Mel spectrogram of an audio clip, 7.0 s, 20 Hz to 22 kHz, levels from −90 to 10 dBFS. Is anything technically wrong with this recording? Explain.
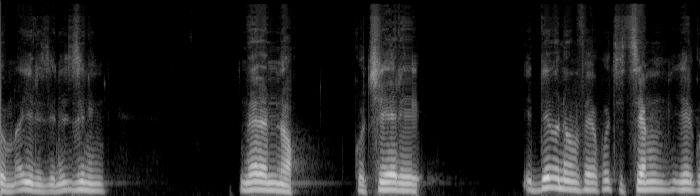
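Yes. At 0.65 to 0.73 s and again at 2.71 to 2.77 s the speech briefly smears and wobbles, as if a sliver of sound is stretched over a hole. This is short concealed packet loss: 20 to 40 ms of audio arrived too late, and the receiver continued the previous sound before blending back.

From 4.05 to 4.60 s the speech turns choppy, with pieces dropping out. This is repeated packet loss (robotic sound): about a dozen closely spaced holes, the longest 57 ms, were patched one after another, so roughly half that stretch is synthesised rather than real.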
